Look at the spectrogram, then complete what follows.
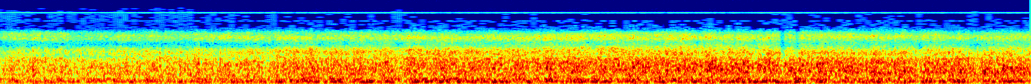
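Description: Norfolk & Western A-class articulated steam locomotive and its train running past, a steady rush of noise that grows slowly louder.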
